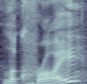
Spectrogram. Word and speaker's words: LaCroix: the flavored sparkling water Lacroix which has the same spelling but because it's from Wisconsin the brand insists that it's pronounced Lacroix so that it rhymes with enjoy there are countless articles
